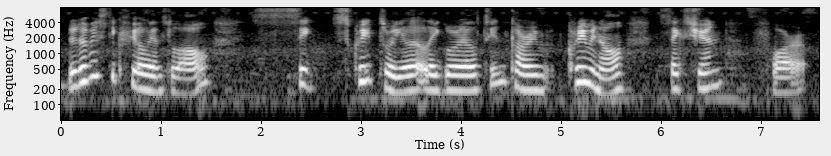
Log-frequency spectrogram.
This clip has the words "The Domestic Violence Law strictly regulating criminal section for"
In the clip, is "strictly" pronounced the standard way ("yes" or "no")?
no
